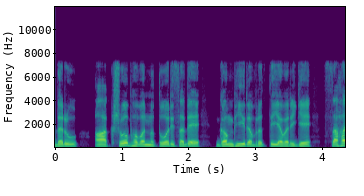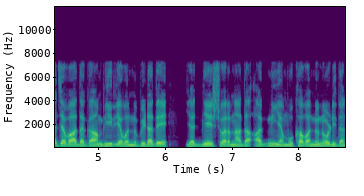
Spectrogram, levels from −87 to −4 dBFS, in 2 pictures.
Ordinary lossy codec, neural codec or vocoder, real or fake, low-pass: none; codec, 16 kHz, 8 kbps, FunCodec, trained on Chinese and English, 25 frames a second; fake; 7.2 kHz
